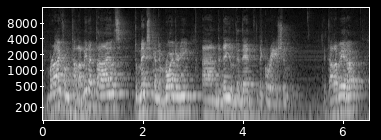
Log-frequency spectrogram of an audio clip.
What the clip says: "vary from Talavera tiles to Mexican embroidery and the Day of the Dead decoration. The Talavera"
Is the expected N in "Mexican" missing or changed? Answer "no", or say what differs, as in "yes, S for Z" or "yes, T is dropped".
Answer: no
